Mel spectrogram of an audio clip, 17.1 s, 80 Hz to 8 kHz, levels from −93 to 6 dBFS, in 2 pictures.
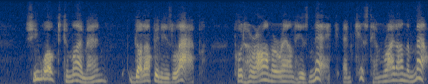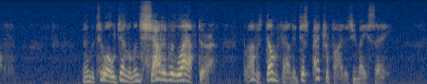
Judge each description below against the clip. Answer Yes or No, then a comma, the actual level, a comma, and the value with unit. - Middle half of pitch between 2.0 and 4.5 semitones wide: No, average, 5.3 semitones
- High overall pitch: Yes, high, 195 Hz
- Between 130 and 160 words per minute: Yes, average, 145 wpm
